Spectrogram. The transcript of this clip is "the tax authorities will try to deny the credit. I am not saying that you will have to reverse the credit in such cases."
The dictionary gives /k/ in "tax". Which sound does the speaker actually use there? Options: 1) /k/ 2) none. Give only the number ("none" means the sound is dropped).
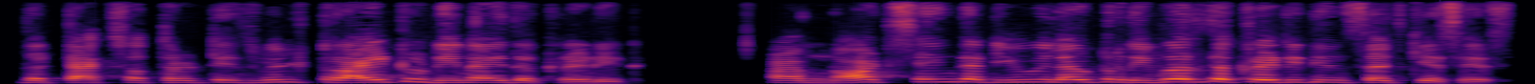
1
